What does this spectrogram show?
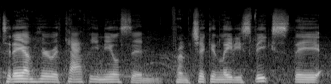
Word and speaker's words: Nielsen: Oh, and it was Kathy Nielsen? Mm-hmm. Is how pronounce that Nielsen.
